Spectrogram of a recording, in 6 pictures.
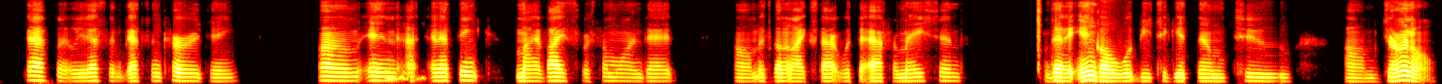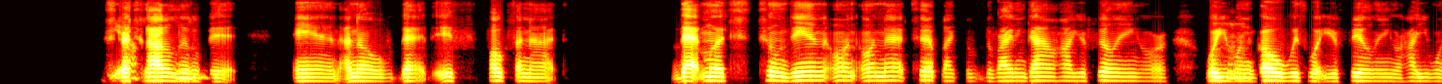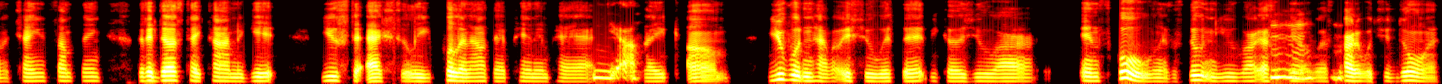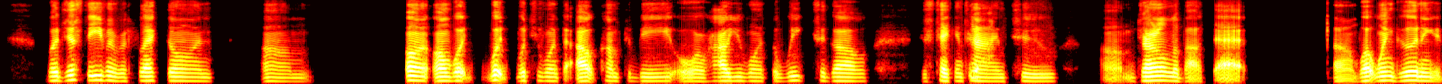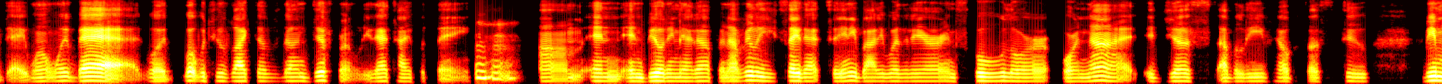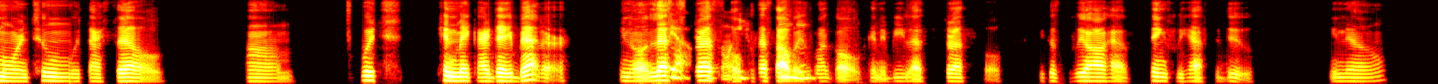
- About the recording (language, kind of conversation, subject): English, unstructured, What small habit makes you happier each day?
- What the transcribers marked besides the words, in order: none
